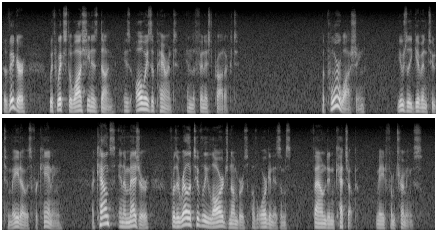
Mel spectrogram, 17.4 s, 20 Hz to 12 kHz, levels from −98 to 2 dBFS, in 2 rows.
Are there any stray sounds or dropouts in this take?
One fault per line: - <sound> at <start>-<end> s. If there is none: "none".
none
